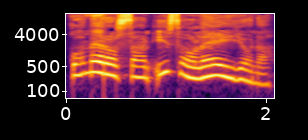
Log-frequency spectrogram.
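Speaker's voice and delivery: put-on high, loud alarmed little boy; child calling out. A narrator's reading. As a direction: shout a warning to dad. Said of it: "hän huutaa".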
